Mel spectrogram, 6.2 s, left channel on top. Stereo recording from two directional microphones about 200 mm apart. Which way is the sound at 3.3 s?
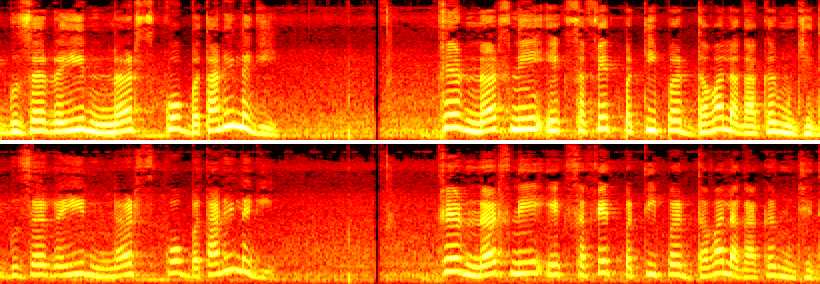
5° left (ahead or behind).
